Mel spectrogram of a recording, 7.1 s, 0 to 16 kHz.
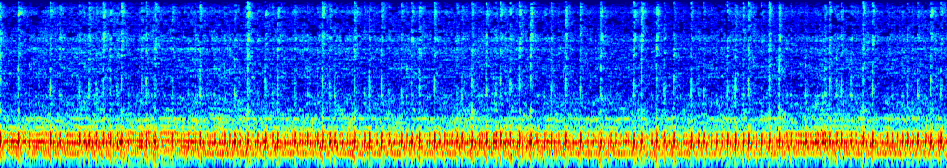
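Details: McCulloch 740 two-stroke chainsaw after coil gap fix and swapped spark plug replacing flooded one: crisp steady buzz at high revs, no bogging or sputter; linkage holds about quarter throttle, owner fears lean running/air leaks; normal running.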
